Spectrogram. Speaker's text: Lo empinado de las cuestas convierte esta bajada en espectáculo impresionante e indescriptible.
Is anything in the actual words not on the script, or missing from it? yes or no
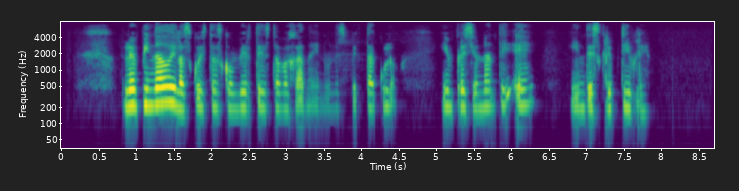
yes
